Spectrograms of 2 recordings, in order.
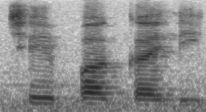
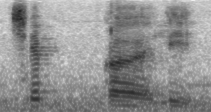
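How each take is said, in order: First: छिपकली as chhi-pa-ka-lee, vowel after प; four syllables. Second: छिपकली as chhip-ka-lee, no vowel after प; three syllables. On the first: Teacher showing the unreduced word, छिपकली as chhi-pa-ka-lee. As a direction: keep all four syllables in छिपकली, sounding प as "pa". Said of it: "उसका एक syllable कम हो जा रहा था". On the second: Teacher showing schwa deletion, छिपकली shortened to chhip-ka-lee. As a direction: close the first syllable of छिपकली on a bare "p". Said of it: "के स्थान पर क्या हो रहा था". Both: Shown as a demonstration.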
